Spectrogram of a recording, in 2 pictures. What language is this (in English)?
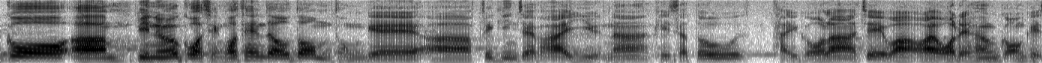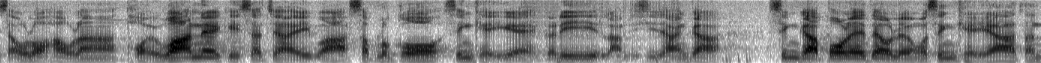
Cantonese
